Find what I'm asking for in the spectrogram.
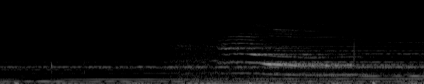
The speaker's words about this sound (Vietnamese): Bỗng có tiếng con mèo kêu phát ra ở phía bên trái.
